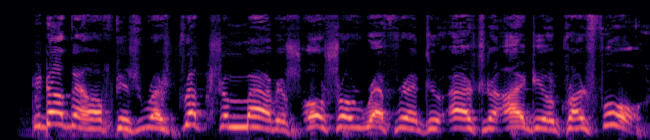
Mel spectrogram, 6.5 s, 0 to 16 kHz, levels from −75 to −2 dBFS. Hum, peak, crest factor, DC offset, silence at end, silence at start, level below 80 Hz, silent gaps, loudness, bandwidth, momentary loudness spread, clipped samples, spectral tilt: none; -10 dBFS; 14 dB; under 0.1%; 0.1 s; 0.3 s; -66 dBFS; none; -24 LUFS; 11.5 kHz; 6 LU; under 0.1%; -5 dB/octave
